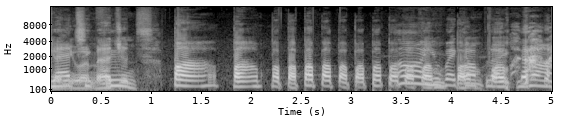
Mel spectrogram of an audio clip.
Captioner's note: humming <i>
